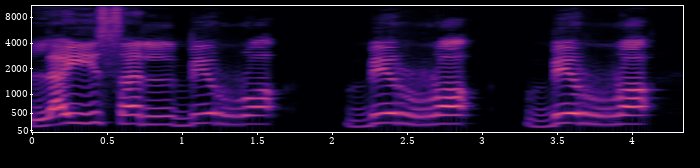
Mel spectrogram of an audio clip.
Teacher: बिर्रा, रॉ, हम मुंह को खोल रहे हैं पूरा, यानी मुंह भर के हम इसको पढ़ते हैं। इसी का मतलब है कि हम इसको पुर पढ़ रहे हैं, यानी मोटा पढ़ रहे हैं।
